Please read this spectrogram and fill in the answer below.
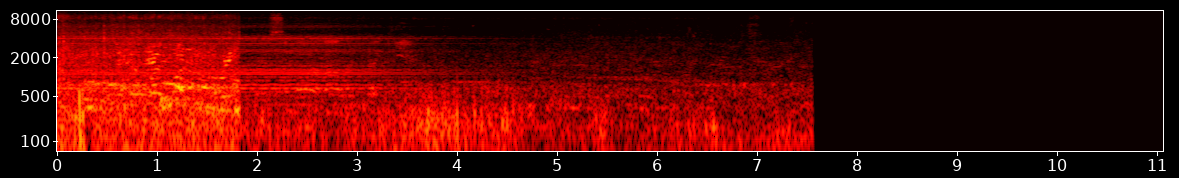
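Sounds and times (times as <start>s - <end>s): crowd chatter: 0.0s - 7.6s
distant engines droning: 0.0s - 7.6s.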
